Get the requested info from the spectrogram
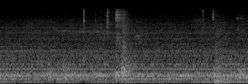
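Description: Quiet room tone with a steady low electrical hum, and a few faint short clicks about a second in.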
